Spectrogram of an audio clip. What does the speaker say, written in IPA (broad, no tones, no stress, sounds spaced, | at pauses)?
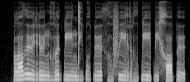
l ɔ ð ʉː r ʉː n ɔ̤ l ʉ k͡p iː n d i̤ ɓ ɔ̤ ɓ ʉː θ ɔ̤ f iː r o̤ ɓ iː ɓ i x ɔ p ʉ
